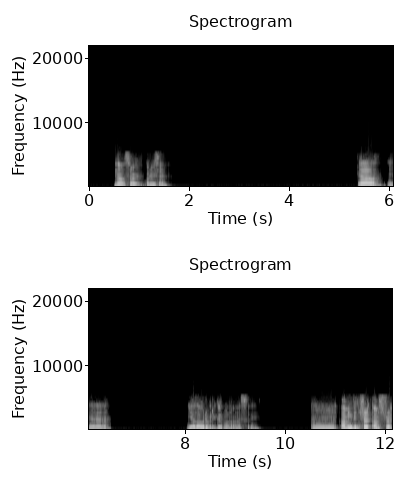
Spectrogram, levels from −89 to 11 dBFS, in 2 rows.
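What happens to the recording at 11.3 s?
Nothing goes wrong at 11.3 s; the speech runs through that moment with no dropout, click, distortion or other fault.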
